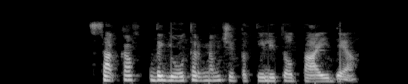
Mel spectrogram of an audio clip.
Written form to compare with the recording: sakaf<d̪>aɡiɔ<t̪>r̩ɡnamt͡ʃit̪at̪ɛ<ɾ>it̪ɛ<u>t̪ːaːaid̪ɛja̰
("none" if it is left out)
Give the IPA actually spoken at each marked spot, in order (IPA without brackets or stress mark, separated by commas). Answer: d̪, t̪, l, ɔ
